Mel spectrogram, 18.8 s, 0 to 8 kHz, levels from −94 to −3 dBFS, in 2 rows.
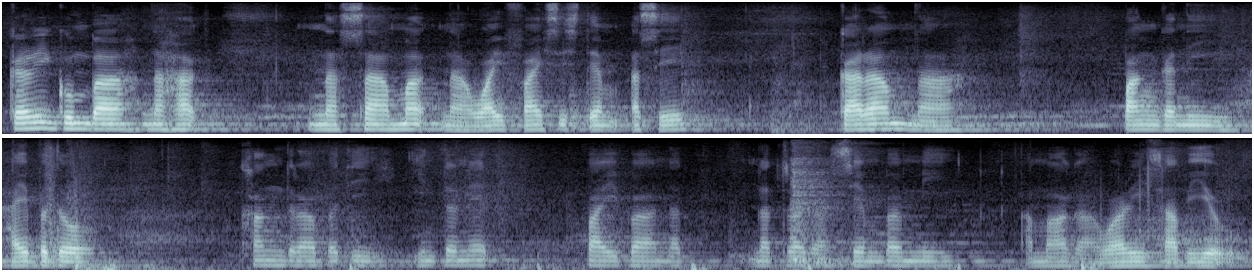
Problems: background sounds at intervals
